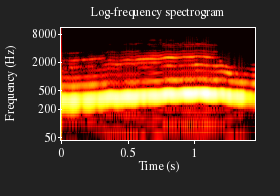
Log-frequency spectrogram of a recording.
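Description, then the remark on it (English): A voice imitates a theremin with one sustained, wavering hum that glides slowly upward and then eases back down, steady and fairly loud, heard alone for about a second and a half. “That's a pretty good imitation.”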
